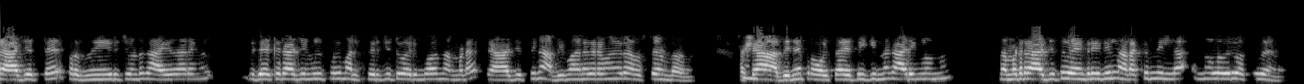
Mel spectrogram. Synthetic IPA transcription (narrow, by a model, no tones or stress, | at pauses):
ɾaːd͡ʑjɐt̪ːe̞prɐðiniːɣɐɾit͡ɕːuoɳɖɨkaːjɐɣaːɾɐŋːɐɭ | ʋid̪e̞ːkːɐɾaːd͡ʑjɐŋːɐɭipo̞ːjmɐlsɐɾit͡ɕːiʈːɨʋɐɾumbo̞ːɭnɐmːuɽe̞ɾaːd͡ʑjɐt̪ːinɨɐbʱimaːnɐɣɐɾɐmaːjɐo̞ɾuɐʋɐst̪ɐjuɳɖaːɣnːɨ | pɐkʂeːɐðinɨpro̞ːlsaːd̪ip̬ːikʲːunːɐkaːɾjɐŋːɐɭo̞nːum | nɐmːuɽe̞ɾaːd͡ʑjɐt̪ːɨʋe̞ːɳɖriːðijilnɐɽɐkːunːilːɐʔe̞nːuɭːɐðo̞ɾuʋɐst̪uðɐaːɳɨ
